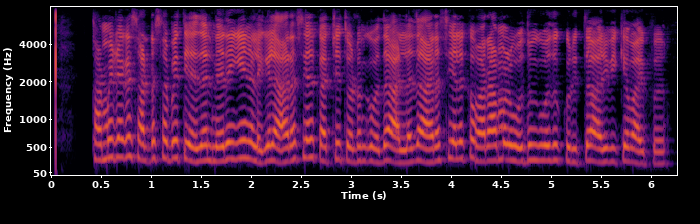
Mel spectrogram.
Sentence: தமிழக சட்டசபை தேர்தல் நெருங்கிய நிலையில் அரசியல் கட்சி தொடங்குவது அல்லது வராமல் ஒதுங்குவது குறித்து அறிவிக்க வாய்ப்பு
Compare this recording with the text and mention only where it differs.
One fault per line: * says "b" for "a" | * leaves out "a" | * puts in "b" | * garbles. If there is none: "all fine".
* puts in "அரசியலுக்கு"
